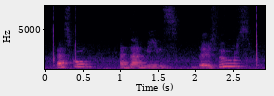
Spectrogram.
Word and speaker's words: værsgo: The Danish version is værsgo. Vær så god is the actual writing of it, but we just say værsgo.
